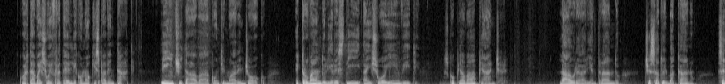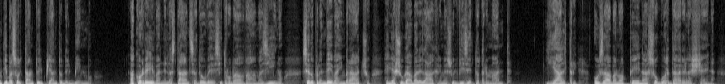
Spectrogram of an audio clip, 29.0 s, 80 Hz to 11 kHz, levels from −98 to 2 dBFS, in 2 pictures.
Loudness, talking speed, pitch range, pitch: -33 LUFS, 125 wpm, 105-145 Hz, 115 Hz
